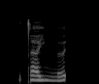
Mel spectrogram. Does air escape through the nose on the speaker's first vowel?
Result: no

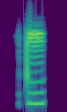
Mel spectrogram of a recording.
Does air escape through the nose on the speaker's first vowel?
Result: yes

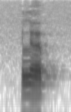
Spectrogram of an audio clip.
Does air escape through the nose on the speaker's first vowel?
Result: no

